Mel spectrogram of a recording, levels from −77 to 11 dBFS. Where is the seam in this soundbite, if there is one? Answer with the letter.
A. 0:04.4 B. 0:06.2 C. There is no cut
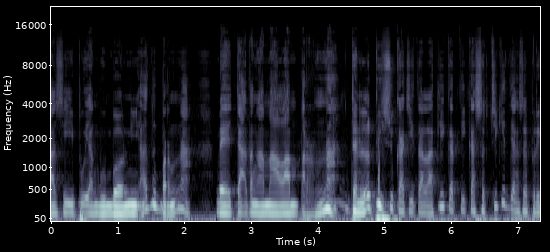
A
